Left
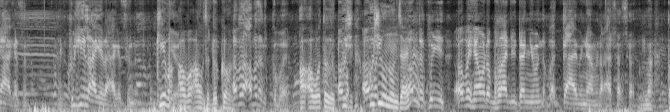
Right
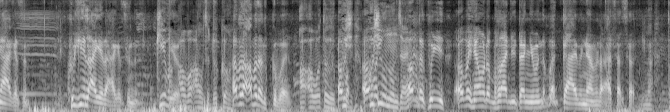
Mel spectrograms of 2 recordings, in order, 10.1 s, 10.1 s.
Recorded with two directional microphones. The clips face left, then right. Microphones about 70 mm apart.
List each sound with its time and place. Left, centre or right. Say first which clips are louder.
0.0 s a man's voice: right 5 dB; right
2.0 s speech: left 5 dB; left
3.4 s speech: right 4 dB; right
4.5 s speech: left 6 dB; left
6.1 s a man's voice: right 4 dB; right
